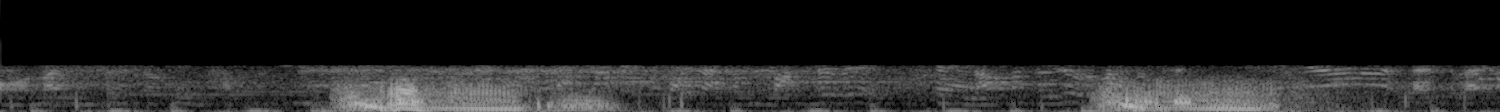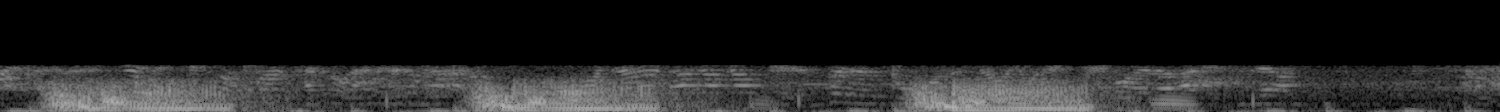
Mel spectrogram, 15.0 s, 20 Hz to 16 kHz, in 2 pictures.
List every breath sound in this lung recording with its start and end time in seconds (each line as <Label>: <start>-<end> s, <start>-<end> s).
Inhalation: 1.55-2.67 s, 5.28-6.58 s, 7.53-8.75 s, 9.71-10.96 s, 11.98-13.12 s
Exhalation: 2.63-3.62 s, 13.10-14.12 s
Wheeze: 13.27-13.62 s
Crackles: 2.62-3.60 s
